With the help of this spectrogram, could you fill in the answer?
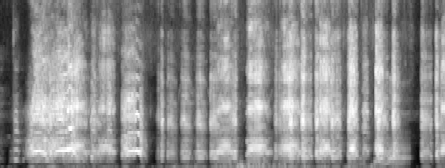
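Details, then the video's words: Loud, brassy honking from a pair of African guard geese on a rural property, a rapid string of harsh calls with short breaks, ending in silence. "Gansos sinaleiro!"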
